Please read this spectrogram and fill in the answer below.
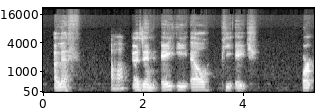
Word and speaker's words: aleph: It's spelled with an A. Oh, all right. Yeah. It's actually spelled and said aleph, Uh-huh.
